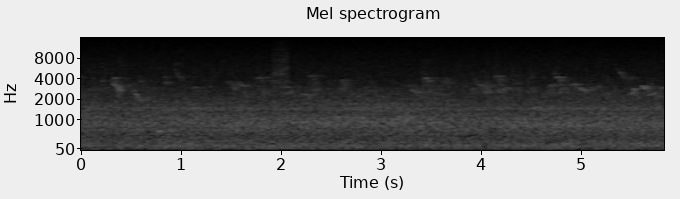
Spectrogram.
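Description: Steady low room hiss with faint, scattered high bird chirps.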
